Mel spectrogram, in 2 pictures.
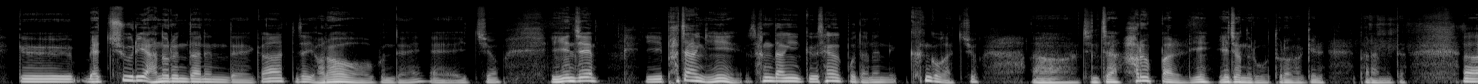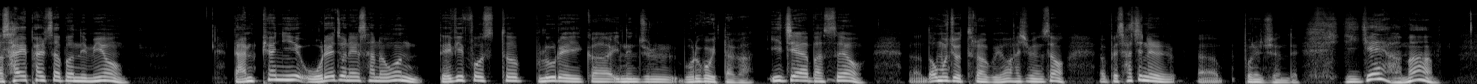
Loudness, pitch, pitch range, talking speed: -22 LUFS, 125 Hz, 105-155 Hz, 260 characters per minute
